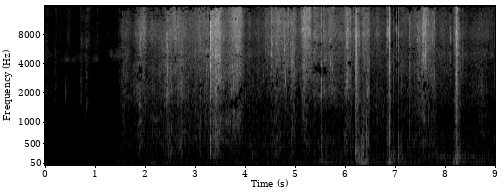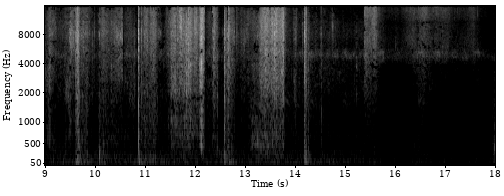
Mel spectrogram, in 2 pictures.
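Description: Dry corn plants rustling and crackling while corn is picked by hand, with many sharp snaps and knocks among the rustle. It starts after a second of quiet and stops about two seconds before the end.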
